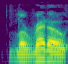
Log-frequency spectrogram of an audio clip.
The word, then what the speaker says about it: Loreto: Well, you know, you did touch on Loreto, Italy. Is that how you pronounce it? – Yes. – L-O-R-E-T-O. – Yes.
